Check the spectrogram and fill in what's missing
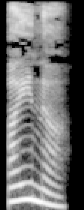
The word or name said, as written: ಐನ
